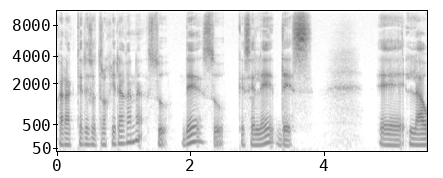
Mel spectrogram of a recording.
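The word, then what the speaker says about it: です: Por eso no se dice desu, sino que se dice des.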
